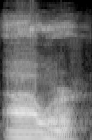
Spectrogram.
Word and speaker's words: hour: طب خد مثال، كلمة hour، هل الاتش منطوقة؟ لا، يبقى مش هنمشي ورا الاتش، احنا هنمشي ورا اول صوت منطوق وهو الاو، والاو متحرك، يبقى ان hour.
